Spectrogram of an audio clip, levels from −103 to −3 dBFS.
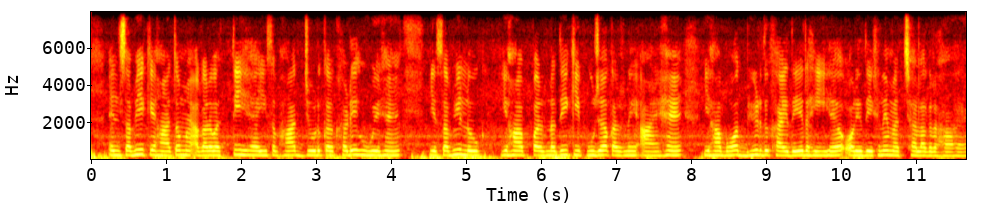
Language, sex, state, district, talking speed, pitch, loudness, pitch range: Hindi, female, Uttar Pradesh, Etah, 210 wpm, 235 Hz, -20 LUFS, 230-240 Hz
